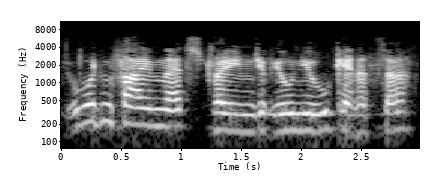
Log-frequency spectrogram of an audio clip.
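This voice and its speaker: An actor playing a devoted, anxious servant in an old-time radio drama, earnest and emotional. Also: male voice, on the high side, measured pace, close to an everyday voice. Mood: fearful, awed. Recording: muffled, hissy old radio recording.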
